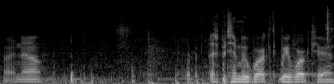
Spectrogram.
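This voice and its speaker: Chatty streamer walking outdoors with noise behind. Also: male voice, mid-range voice, monotone, moderate pace, vocal fry. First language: not Swedish. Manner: chatty, slangy, talks to chat. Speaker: livestreamer. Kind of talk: casual live-stream chat while walking. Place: outdoors by the water, wind and rain.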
